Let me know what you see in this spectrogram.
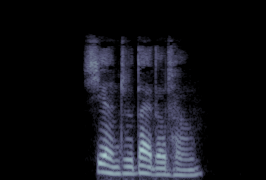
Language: Chinese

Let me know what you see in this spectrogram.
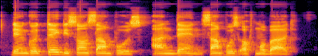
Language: Nigerian Pidgin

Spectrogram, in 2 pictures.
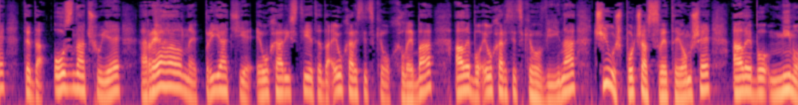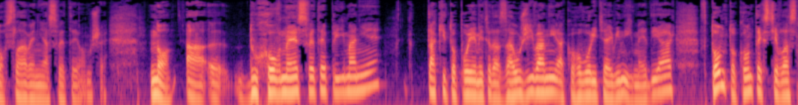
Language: Slovak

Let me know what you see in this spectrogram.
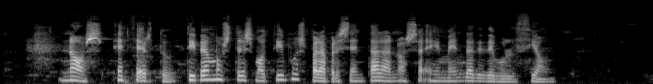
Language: Galician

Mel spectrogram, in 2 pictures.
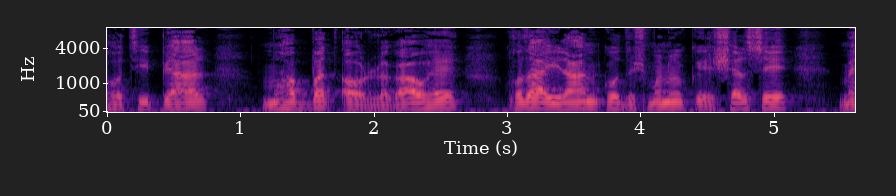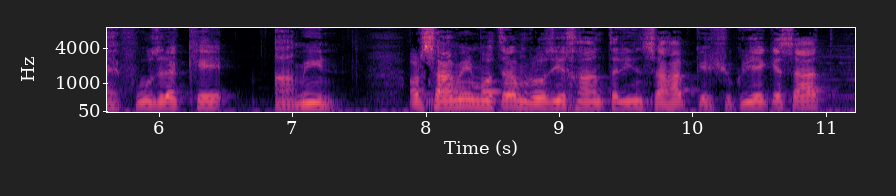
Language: Urdu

